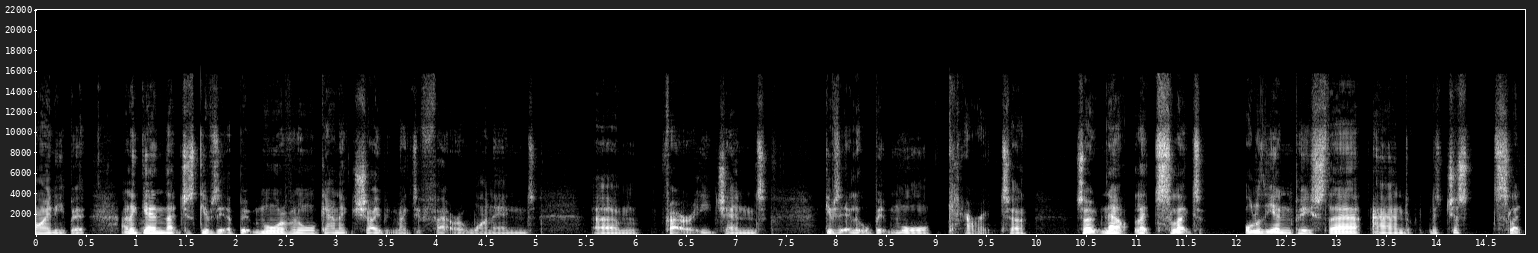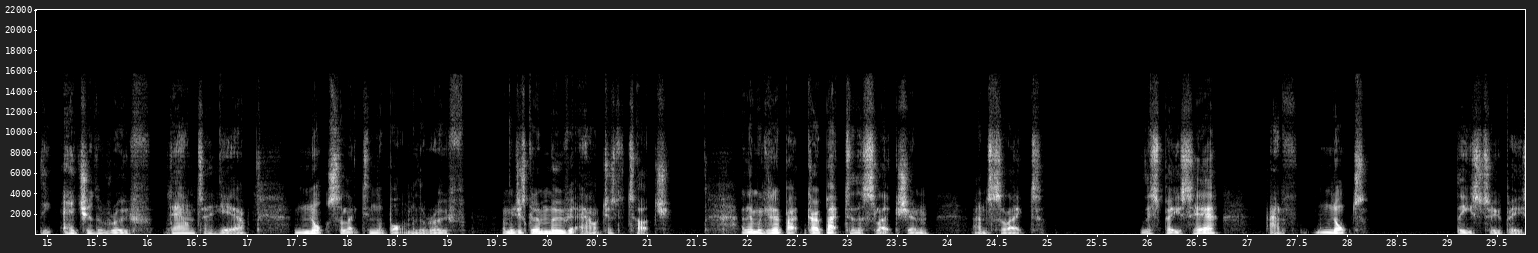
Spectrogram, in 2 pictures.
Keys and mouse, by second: 0.4 click, 10.8-16.7 drag, 19.7-20.9 drag, 22.9-26.0 drag.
